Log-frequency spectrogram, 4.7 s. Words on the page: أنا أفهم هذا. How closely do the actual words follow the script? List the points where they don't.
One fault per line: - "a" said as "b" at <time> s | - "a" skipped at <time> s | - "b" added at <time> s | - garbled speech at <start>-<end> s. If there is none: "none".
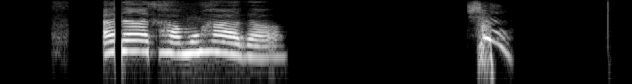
none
